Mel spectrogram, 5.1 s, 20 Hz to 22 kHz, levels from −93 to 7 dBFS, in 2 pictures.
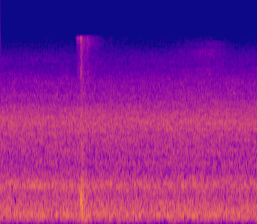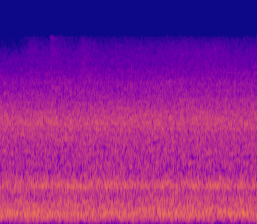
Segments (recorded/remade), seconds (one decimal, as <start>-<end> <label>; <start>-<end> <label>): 0.0-5.1 recorded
